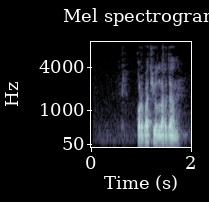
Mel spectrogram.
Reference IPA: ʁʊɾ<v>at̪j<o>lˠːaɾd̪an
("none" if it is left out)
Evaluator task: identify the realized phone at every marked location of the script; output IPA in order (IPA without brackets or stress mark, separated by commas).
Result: b, o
